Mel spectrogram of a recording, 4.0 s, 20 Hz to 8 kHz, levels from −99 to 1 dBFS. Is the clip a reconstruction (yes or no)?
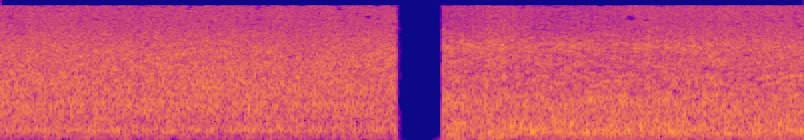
no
